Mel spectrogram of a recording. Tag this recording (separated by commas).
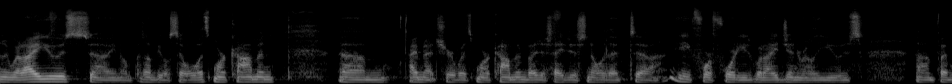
Speech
